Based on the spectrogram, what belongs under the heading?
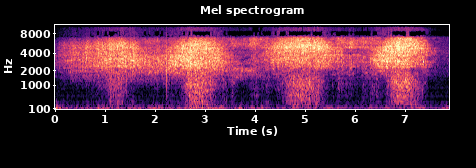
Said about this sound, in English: Target bearing 165. Sounds like a destroyer. Not too far away either.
